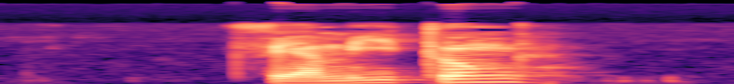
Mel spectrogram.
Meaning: renting
- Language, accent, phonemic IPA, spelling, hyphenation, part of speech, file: German, Austria, /fɛɐ̯ˈmiːtʊŋ/, Vermietung, Ver‧mie‧tung, noun, De-at-Vermietung.ogg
